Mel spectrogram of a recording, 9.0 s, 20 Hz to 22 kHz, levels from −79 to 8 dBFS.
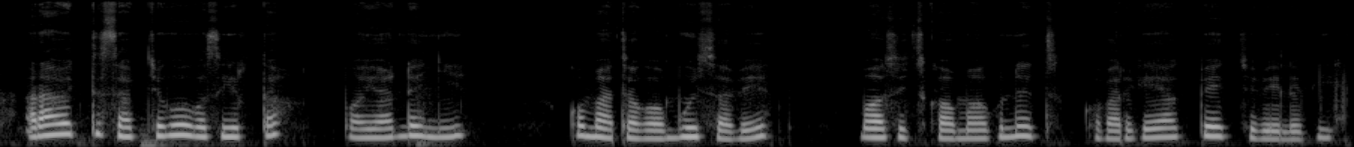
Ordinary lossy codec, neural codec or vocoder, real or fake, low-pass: none; none; real; none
